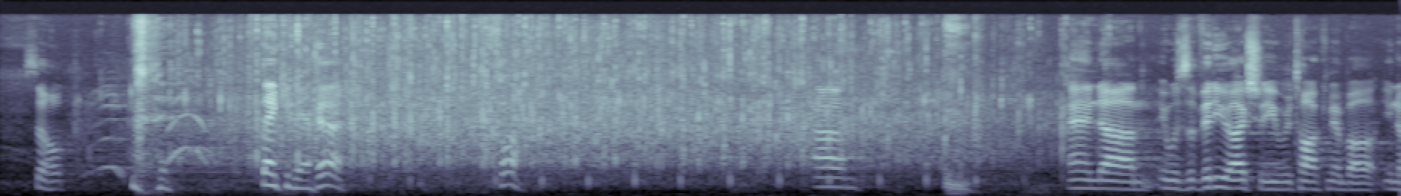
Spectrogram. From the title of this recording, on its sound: A Keynote: Real Talk Summit, Vancouver 2017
